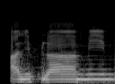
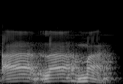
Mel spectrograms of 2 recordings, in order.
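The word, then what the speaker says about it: الم: sebelum disekitar bacaan diatas jadi cara membacanya dia bukan dibaca per huruf a Bukan dibaca berkata tapi dibaca per huruf alif dikembalikan ke asalnya alif.lam.mim ya Bukan ah lama tapi apa per huruf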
